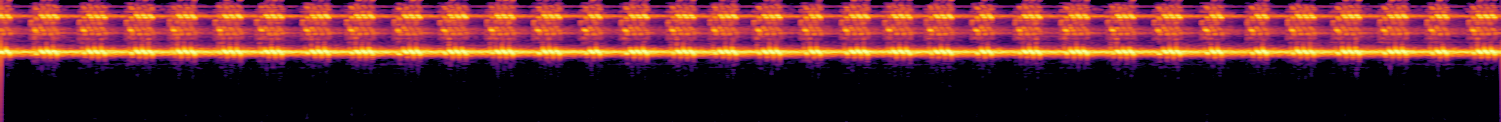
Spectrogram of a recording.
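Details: Cricket chirping loudly indoors in a room at night: a steady, shrill high-pitched trill pulsing in rapid, evenly spaced chirps, roughly two per second, with no other clear sounds.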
